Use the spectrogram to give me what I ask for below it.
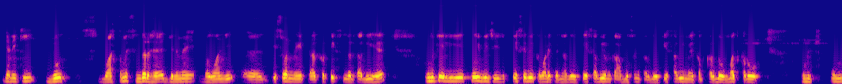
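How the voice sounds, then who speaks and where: A man teaching a poetry-meter lesson, counting syllables aloud slowly and speaking directly to his students. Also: mid-range voice, steady tone, slightly rough, phone-quality sound.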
